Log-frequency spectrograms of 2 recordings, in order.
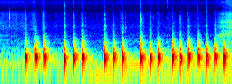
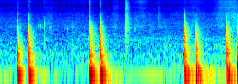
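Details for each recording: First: Dacia Spring floor panel at the footwells, bare sheet metal before applying vibro damping layer: sharp knocks in groups of three and four ring hollow and tinny. Hollow undamped floor panel resonance. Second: Dacia Spring roof panel after vibro damping, refitted headliner: tapping gives dull, short thuds with no ringing or tinny rattle; sheet metal still moves slightly near the recess but no longer vibrates or sounds hollow. Well-damped roof.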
